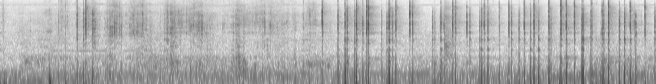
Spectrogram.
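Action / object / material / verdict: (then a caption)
scrape / small clear plastic bottle / plastic / none. A small clear plastic bottle with a lime-green plastic cap and label, apparently mostly empty, is held in both hands and tapped and scratched along its sides with fingertips and nails. A soft, low, continuous scratching rustle plays for the first three seconds, then gives way to dense bursts of sharp, bright crinkly taps that die away almost instantly.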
